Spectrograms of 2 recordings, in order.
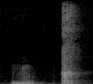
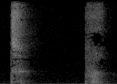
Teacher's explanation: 트, 프 이렇게 목에서부터 쭉 끌어올리는 소리 거센 소리라고 해요.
